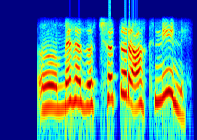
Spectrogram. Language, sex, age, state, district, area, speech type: Kashmiri, female, 30-45, Jammu and Kashmir, Baramulla, rural, conversation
